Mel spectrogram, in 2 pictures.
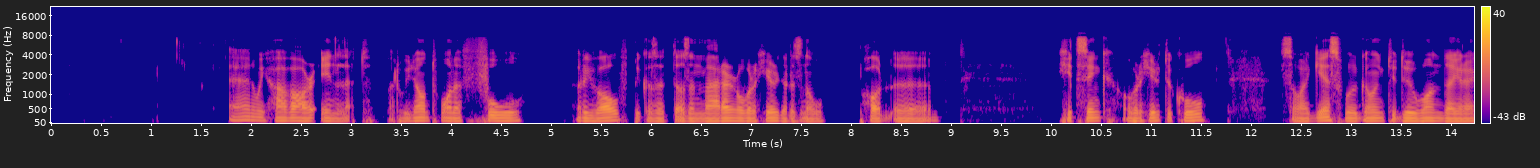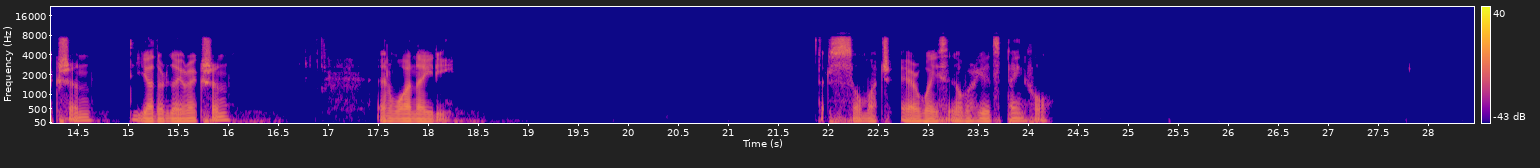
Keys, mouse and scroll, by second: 3.8-4.4 right drag, 5.5-6.2 right drag, 8.5-10.1 right drag, 11.1 right drag, 11.9 click, 13.1 click, 14.9 click, 15.9 click, 16.5 click, 16.7 typing, 16.9 Tab, 17.9-21.9 right drag, 25.3 right click, 27.1 click, 28.3 click.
